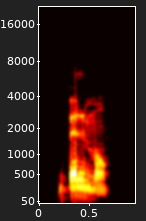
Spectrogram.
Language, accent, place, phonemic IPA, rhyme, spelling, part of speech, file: French, France, Lyon, /bɛl.mɑ̃/, -ɑ̃, bellement, adverb, LL-Q150 (fra)-bellement.wav
- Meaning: beautifully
